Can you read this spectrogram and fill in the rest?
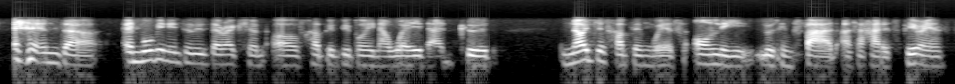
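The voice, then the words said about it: Spanish accent. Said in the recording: “I have an accent. So I'm originally from Spain”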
